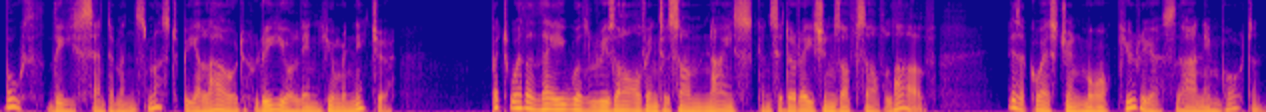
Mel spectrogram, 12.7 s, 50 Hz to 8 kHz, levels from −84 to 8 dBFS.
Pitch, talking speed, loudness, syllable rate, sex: 115 Hz, 135 wpm, -18 LUFS, 4.5 syllables/s, male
